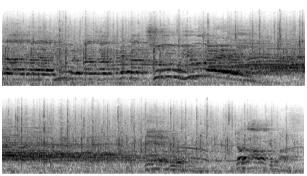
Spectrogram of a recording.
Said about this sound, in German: Wenn ein Ritter mutig und tapfer kämpft, belohnt ihn mit einem lauten Handgeklapper. In eurer Sprache Applaus, lasst hören euren Applaus.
